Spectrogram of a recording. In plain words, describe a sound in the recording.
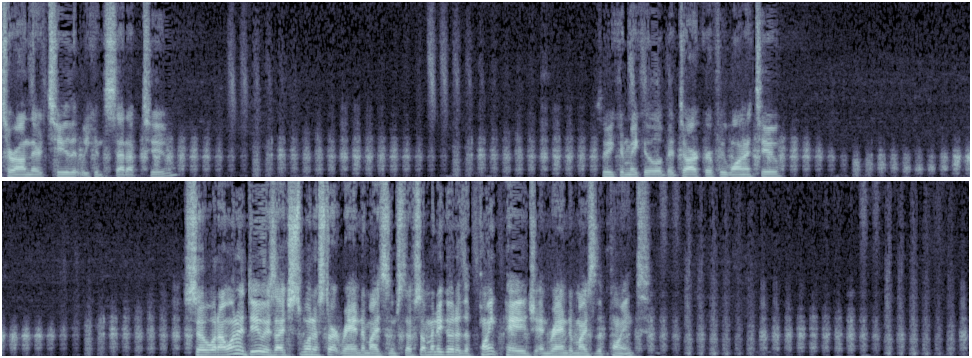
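A recorded sample plays back in short, fast stuttering repeats.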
